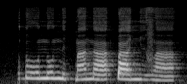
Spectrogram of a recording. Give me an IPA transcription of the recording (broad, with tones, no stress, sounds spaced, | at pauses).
ɗ oː˧ n o˧ n i˨ k͡p ã˧ n aː˨˦ k͡p aː˧ ɲ i˧ v ã˧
